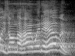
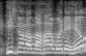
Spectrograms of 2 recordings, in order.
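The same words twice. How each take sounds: First: "heaven" pressed louder and brought down with a fall; stress on heaven. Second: "hell" lifted with a rising tune; stress on hell. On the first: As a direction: land hard on "heaven" and fall. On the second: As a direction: lean on "hell", end rising. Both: Shown as a demonstration.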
